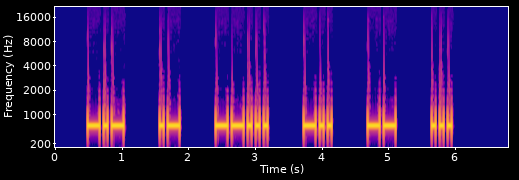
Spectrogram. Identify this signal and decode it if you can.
Morse code, heard as a keyed tone, about 21 wpm, spaced as for 12 wpm, 700 Hz. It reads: KA7DMS
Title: USA Call Signs - 6 Characters - 3x Character Spacing - 20wpm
